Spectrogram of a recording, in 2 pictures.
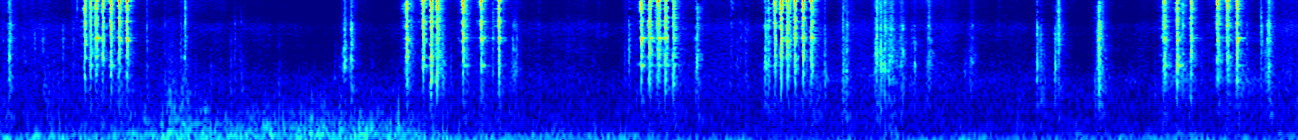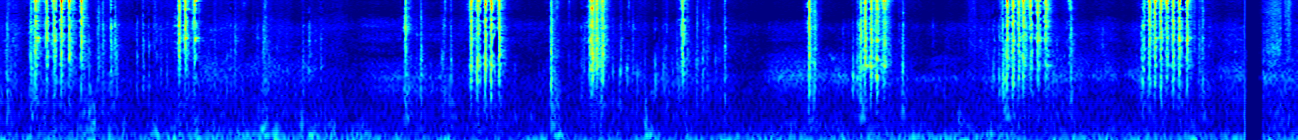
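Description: Socket ratchet clicking in quick runs as the rocker assembly bolts are worked loose a little at a time, with wind rumbling on the microphone.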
